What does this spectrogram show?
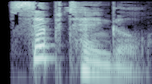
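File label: "septangle", British English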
